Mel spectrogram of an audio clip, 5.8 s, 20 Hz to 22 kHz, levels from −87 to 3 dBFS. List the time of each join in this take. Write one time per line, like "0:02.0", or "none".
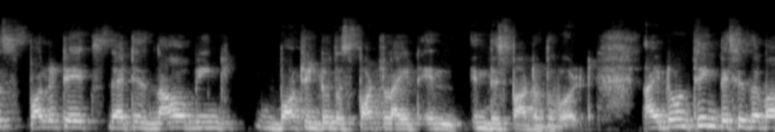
0:04.8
